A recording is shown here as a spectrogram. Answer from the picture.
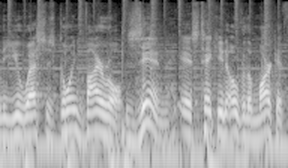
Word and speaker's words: Zyn: Zyn is taking over the market. It's Z-I-N? Is that how you say it? Z-Y-N. Z-Y-N? These are Zyns, small, smokeless packets that deliver nicotine without tobacco.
